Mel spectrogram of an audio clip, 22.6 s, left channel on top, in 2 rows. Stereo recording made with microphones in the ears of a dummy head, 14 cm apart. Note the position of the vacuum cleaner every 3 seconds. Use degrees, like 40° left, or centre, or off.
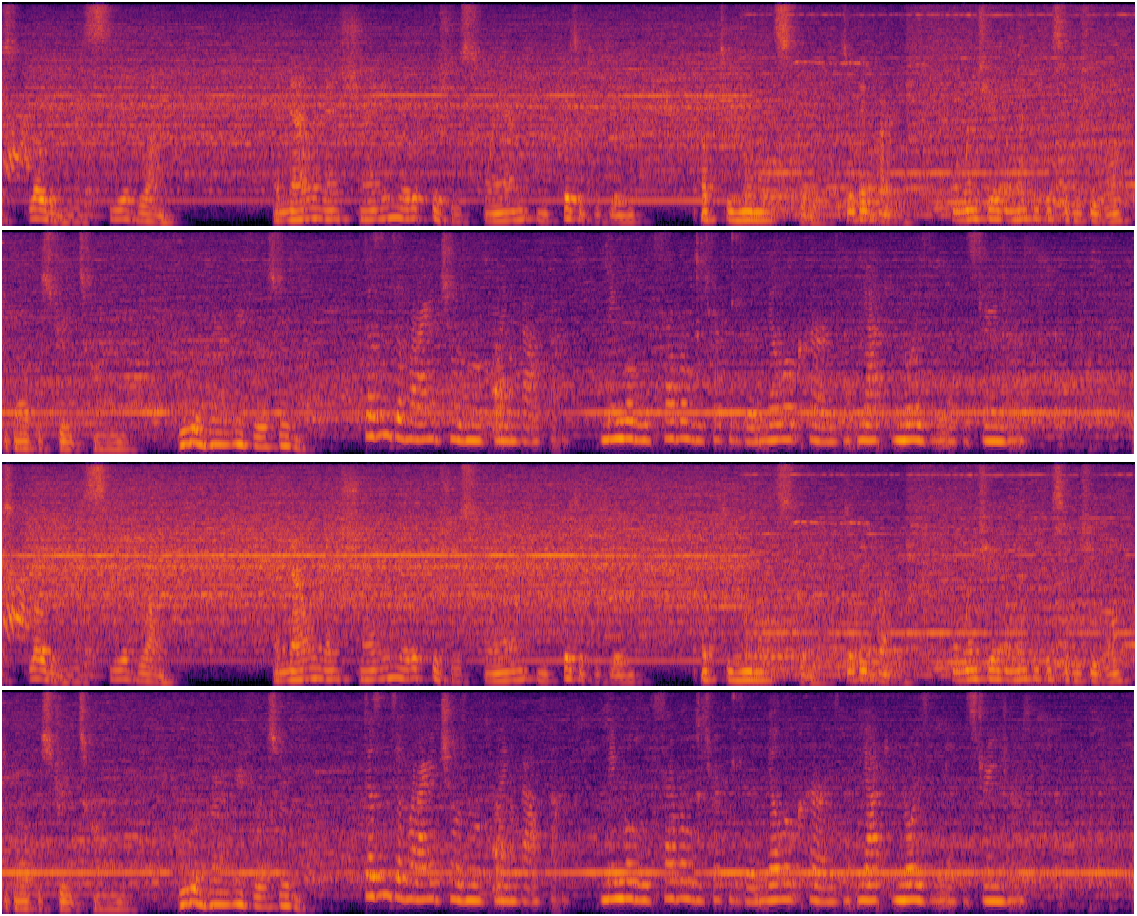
60° right, 50° right, 20° right, 10° left, 20° left, 30° left, 30° left, 30° left.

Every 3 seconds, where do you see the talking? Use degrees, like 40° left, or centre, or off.
10° right, centre, 40° left, centre, 10° right, 10° right, 10° right, 10° right.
